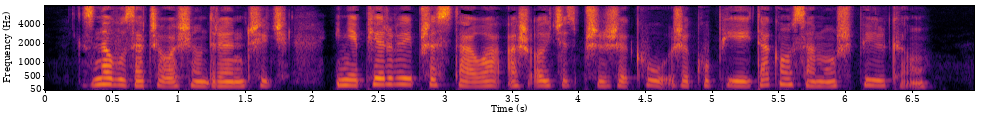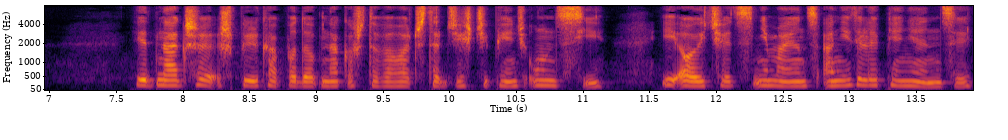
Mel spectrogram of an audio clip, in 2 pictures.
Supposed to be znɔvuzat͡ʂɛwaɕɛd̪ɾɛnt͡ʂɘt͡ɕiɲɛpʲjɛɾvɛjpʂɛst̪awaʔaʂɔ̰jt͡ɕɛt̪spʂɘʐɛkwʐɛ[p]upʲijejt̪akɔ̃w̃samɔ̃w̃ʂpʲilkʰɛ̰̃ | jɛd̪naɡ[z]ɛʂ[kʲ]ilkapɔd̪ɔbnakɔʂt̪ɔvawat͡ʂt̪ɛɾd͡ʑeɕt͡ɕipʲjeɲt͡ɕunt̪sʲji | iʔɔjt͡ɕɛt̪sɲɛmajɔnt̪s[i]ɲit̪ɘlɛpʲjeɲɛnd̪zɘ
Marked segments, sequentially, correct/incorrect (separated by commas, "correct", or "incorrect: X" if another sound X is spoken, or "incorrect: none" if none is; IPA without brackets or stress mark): incorrect: k, incorrect: ʐ, incorrect: pʲ, incorrect: a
